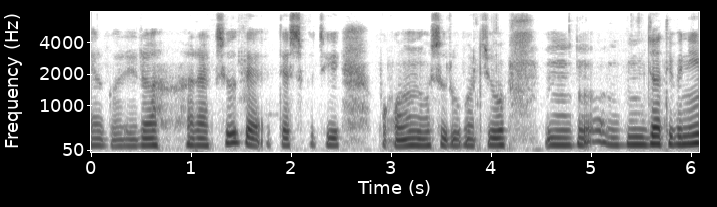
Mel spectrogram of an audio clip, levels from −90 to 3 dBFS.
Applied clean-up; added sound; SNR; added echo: none; none; none; none.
